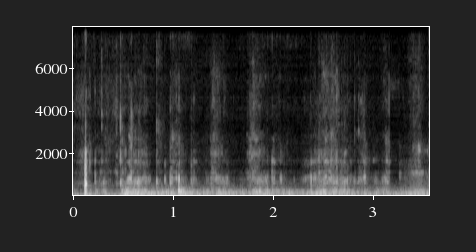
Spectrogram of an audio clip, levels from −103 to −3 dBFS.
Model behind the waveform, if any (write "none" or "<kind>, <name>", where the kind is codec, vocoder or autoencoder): vocoder, HiFi-GAN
